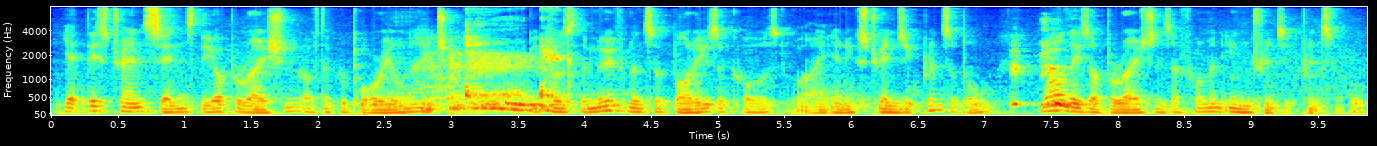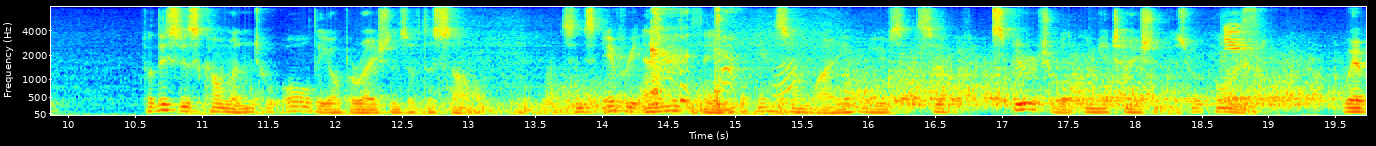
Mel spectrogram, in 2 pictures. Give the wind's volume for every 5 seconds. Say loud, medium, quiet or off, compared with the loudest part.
quiet, quiet, medium, loud.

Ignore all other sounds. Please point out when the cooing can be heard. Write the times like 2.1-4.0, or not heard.
2.4-3.8.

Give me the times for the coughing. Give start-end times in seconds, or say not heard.
2.5-4.3, 7.2-7.7, 14.2-15.5.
